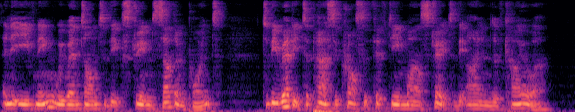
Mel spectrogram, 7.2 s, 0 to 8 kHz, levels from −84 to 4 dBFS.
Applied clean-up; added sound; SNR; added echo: none; none; none; reverberation time 0.3 s.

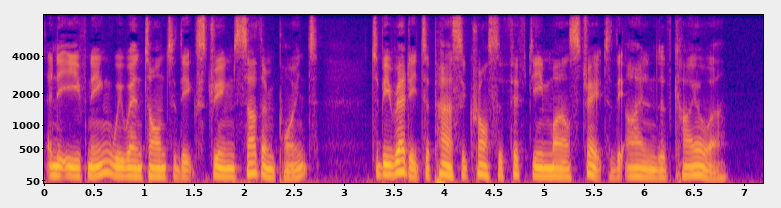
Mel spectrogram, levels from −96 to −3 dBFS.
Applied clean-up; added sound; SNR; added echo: none; none; none; none.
